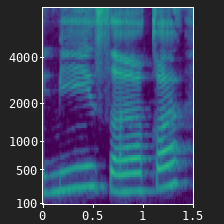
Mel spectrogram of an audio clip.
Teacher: میثاقا، می کو کھینچیں گے، یا مد ہو رہی ہے، سا کے آگے الف مد ہو رہی ہے اور سا کی سیٹی نہیں آنی چاہیے، زبان کی ٹپ تھوڑی سی باہر آئے گی۔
